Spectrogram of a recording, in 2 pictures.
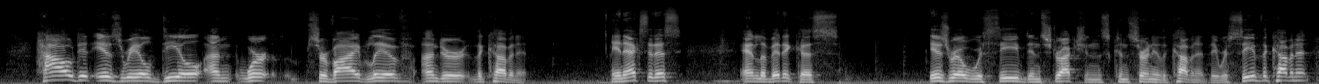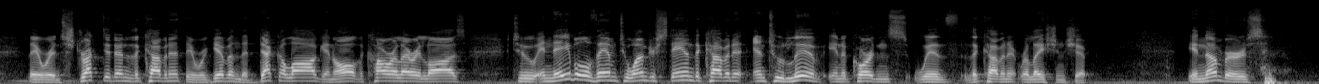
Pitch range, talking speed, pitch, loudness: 110-160 Hz, 130 wpm, 140 Hz, -20 LUFS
